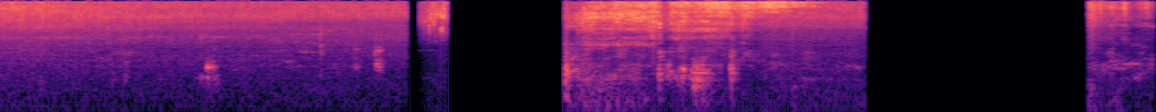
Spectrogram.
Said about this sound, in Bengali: নুন দিয়ে মাছ ভাজলাম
